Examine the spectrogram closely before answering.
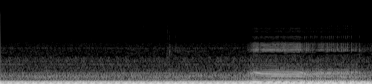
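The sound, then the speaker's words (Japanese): A car engine idling while warming up gives a steady, loud low rumble with a pulsing throb, and a faint tonal whine joins over it in the last second or so. “まあ暖気運転なんてする必要ないんですけれども”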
